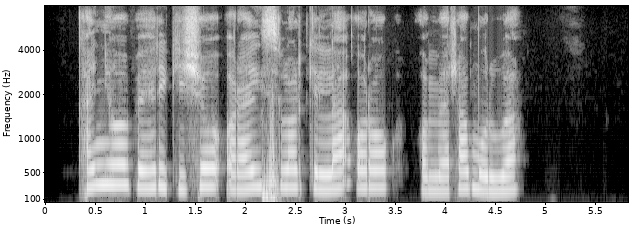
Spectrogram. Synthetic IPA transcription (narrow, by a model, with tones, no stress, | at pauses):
kʰa˦ɲ˦ɔ˦bɛ˨˦ɾi˨ki˨ʃo˦ʔɔ˨ɾa˦i˦slɔ˦ɾkɪ˨la˦ʔɔ˦ɾɔ˦k | ɔ˨mɛ˨ɾa˦mo˨ɾu˨a˦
